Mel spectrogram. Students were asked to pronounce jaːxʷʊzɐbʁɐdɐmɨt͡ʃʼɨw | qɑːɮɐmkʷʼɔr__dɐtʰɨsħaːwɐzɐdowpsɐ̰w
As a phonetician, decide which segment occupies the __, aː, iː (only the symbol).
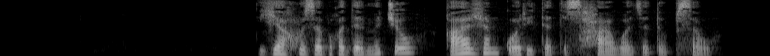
iː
